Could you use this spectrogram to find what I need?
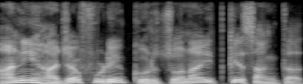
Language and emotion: Goan Konkani, neutral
